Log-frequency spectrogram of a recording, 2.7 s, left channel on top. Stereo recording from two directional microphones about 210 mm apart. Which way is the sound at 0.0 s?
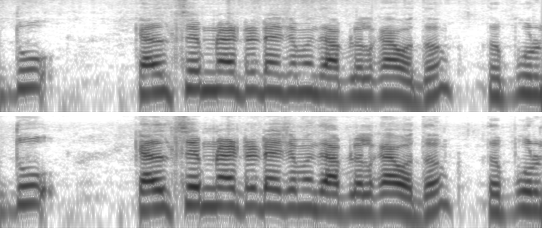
40° right (ahead or behind).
